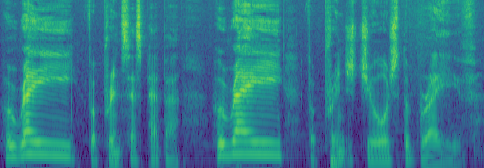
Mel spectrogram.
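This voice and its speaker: Slow, gravelly British storyteller man. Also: fairly high pitch. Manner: slow, expressive, sing-song storytelling. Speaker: storybook reader. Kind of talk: children's storybook read-aloud.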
